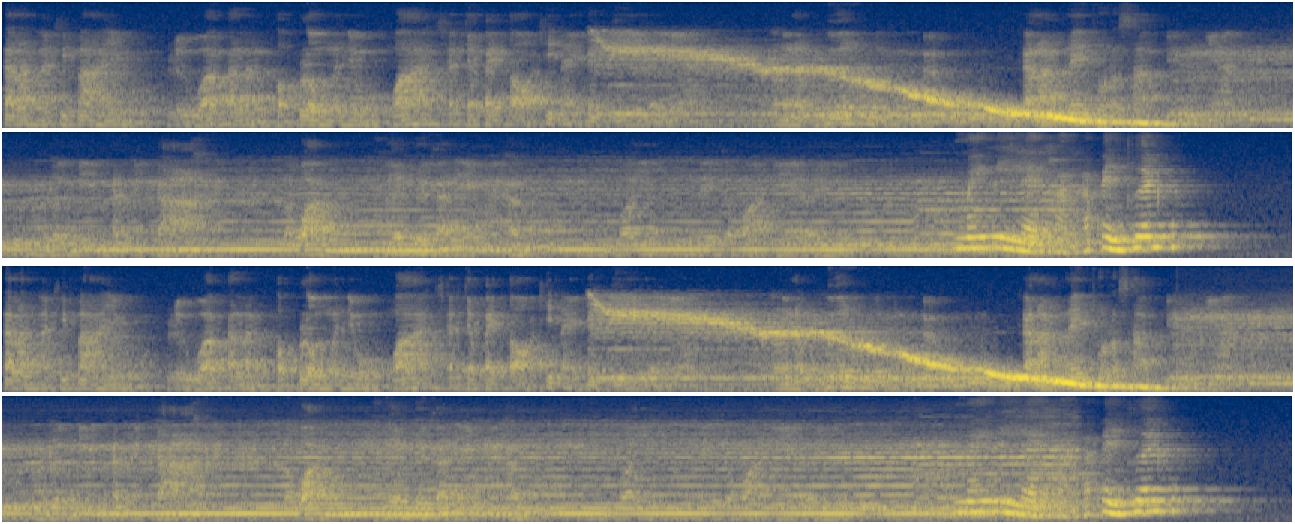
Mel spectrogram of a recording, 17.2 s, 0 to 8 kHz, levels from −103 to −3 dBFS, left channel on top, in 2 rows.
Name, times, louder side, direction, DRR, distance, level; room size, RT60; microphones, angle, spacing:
voice 1, 0.0-4.6 5.1-6.2 6.8-8.2 8.6-9.2 9.6-10.0 10.5-12.1 12.4-14.3, right 1 dB, 25° right, -2 dB, 2.2 m, -32 dB
sound 1, 3.9-15.8, right 3 dB, 85° right, 0.9 m, -22 dB
voice 2, 14.9-16.4, left 2 dB, 40° left, 1 dB, 1.3 m, -17 dB
11.5 x 7.8 x 7.5 m, 0.97 s
head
